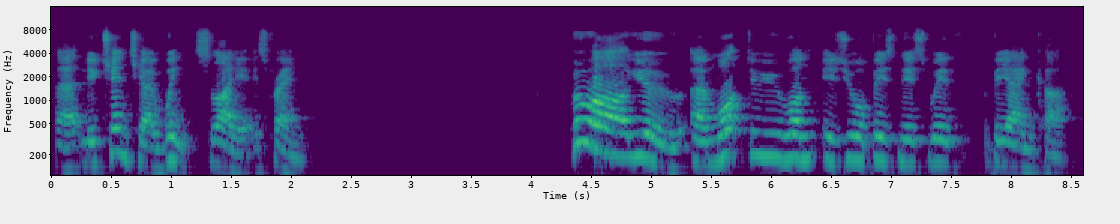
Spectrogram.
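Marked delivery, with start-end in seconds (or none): 4.3-8.5 loud, raised challenge; high, pushy put-on voice; common-sounding demand. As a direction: demand answers from a rival in a common voice. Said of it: "demanded Hortensio, trying to act common".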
